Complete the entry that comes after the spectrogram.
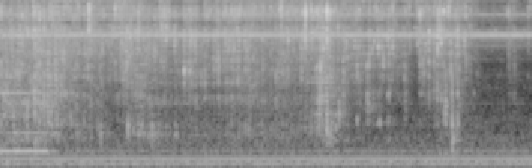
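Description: Water poured from a large pitcher into a soil-block mix, giving faint trickling and dripping splashes over a steady low background hum, with no talking.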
